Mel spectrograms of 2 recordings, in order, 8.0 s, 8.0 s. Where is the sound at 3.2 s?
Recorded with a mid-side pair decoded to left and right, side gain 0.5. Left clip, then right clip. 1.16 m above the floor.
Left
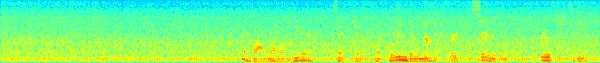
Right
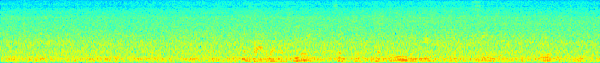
30° left.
